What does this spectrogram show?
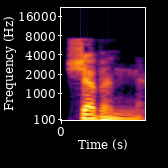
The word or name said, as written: chevon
